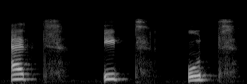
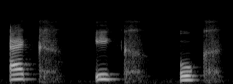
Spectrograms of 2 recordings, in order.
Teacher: جب آپ ان کو سکون کے ساتھ پڑھیں تو ان کے مخرج سے ہلکی سی ہوا خارج ہو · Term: ہمس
